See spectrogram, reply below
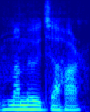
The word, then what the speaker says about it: Mahmoud Zahar: Mahmoud Zahar.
